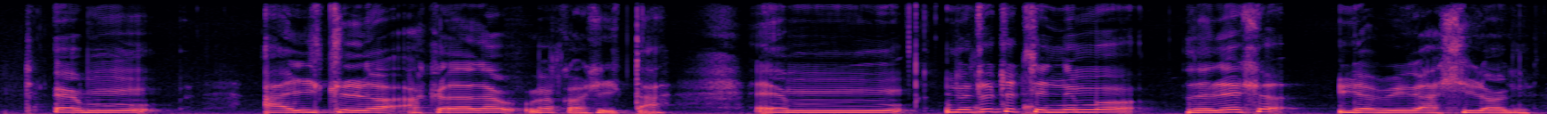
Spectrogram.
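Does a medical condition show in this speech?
Yes: Down syndrome; age 35.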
